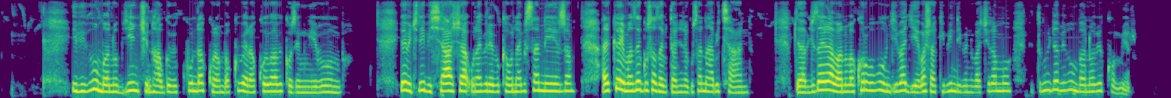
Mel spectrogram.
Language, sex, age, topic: Kinyarwanda, female, 25-35, education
